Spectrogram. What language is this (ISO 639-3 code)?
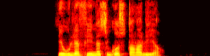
kab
